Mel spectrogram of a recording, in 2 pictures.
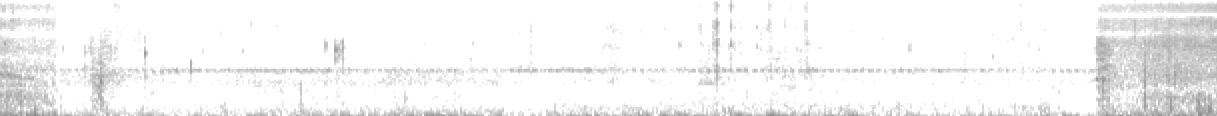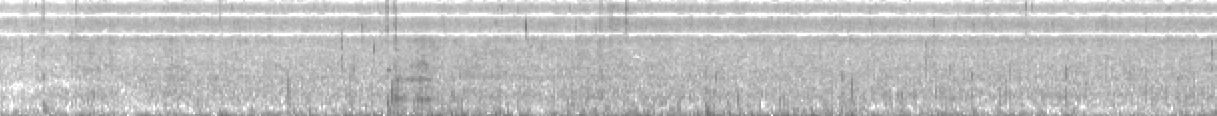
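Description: Bell peppers drop into a hot wok in a bamboo-forest camp and burst into a steady, loud sizzle that jumps up suddenly and keeps crackling and hissing close by.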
